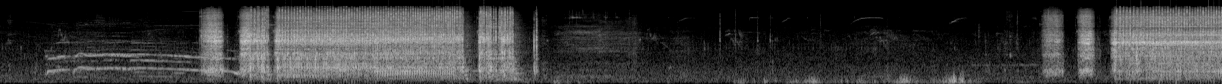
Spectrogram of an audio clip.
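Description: Cordless drill driving screws into wood, in two runs: one of about three seconds starting about two seconds in, and another starting near the end.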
